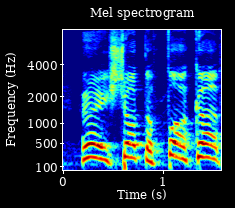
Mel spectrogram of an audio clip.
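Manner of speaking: high, loud, furious heckling yell.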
